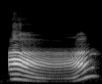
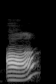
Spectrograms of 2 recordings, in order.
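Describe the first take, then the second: First: The pitch dips down first, then rises. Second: The pitch rises quickly from low to high. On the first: "using third tone" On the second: "it's like we're asking, very quick"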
